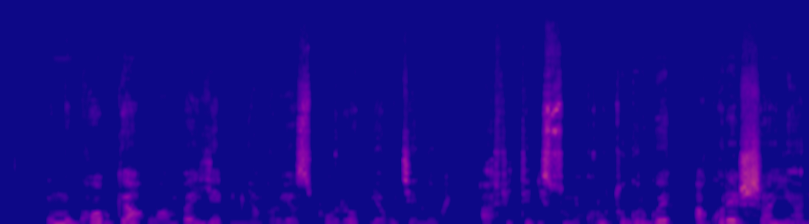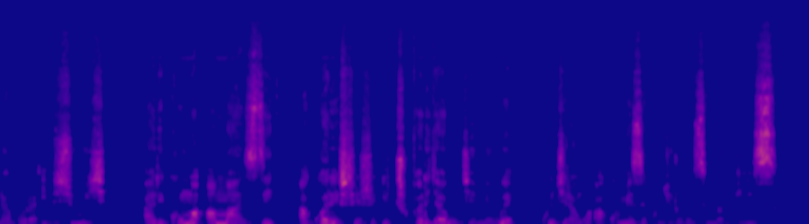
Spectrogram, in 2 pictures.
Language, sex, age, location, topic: Kinyarwanda, female, 18-24, Huye, health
